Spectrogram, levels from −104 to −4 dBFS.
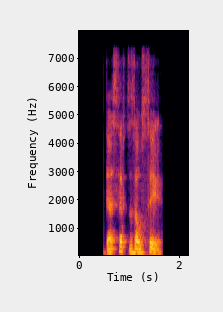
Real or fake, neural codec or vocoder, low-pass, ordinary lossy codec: fake; codec, 16 kHz, 6 kbps, DAC; 7.2 kHz; none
